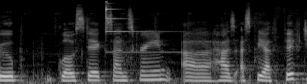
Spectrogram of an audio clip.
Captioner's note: bell pings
